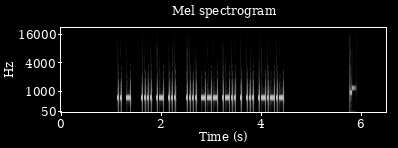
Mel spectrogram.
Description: Morse code, heard as a keyed tone, about 40 wpm, 700 Hz. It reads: IT HAS HOLES.
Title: Additional Easy Phrases 40wpm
